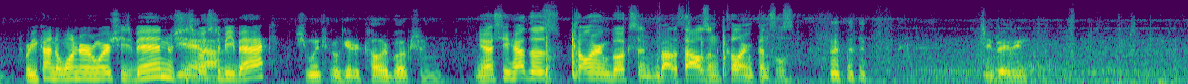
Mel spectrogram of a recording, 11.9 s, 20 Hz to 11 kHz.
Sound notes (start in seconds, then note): 8.2 laughghteter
